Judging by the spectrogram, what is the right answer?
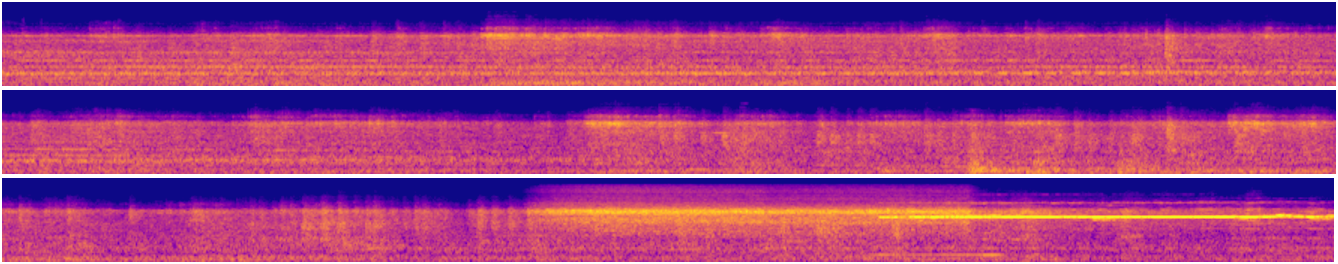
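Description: A freight train of yellow open box wagons rolls past, its wheels clicking irregularly over the rail joints. About three-quarters of the way in, a loud hiss rises, followed by a steady high-pitched wheel squeal to the end.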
